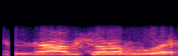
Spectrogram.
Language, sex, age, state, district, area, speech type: Malayalam, male, 60+, Kerala, Kottayam, rural, conversation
